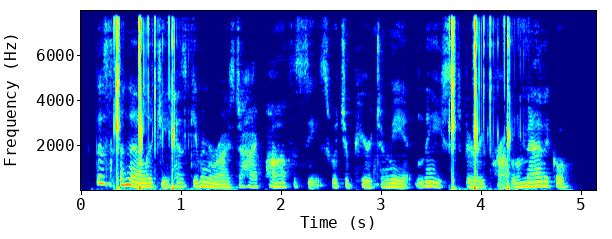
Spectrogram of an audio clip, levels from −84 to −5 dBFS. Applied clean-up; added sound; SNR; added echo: classical method log-MMSE.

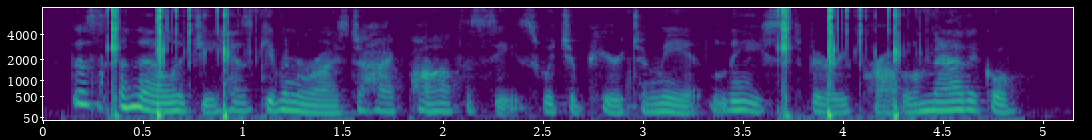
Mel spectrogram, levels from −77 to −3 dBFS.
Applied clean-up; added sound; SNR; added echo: none; Crack / Crushing; -4 dB; none.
